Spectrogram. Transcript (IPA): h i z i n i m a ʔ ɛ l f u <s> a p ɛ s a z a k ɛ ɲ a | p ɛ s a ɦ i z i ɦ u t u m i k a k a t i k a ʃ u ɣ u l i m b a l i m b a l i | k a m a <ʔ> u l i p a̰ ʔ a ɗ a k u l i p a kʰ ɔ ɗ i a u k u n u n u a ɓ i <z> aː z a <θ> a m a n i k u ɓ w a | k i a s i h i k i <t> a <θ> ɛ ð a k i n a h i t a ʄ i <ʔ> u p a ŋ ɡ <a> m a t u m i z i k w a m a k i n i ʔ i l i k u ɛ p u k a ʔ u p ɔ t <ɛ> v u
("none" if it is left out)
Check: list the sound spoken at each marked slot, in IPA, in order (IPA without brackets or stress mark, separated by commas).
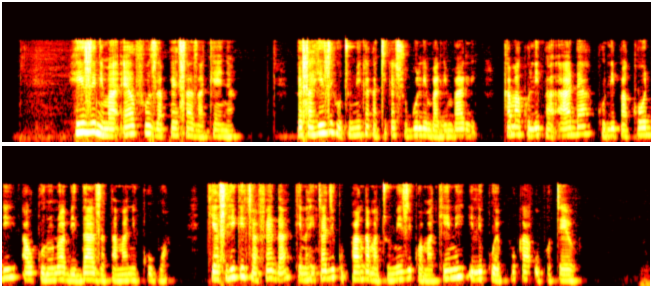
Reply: z, k, ð, θ, t͡ʃ, f, k, a, ɛ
